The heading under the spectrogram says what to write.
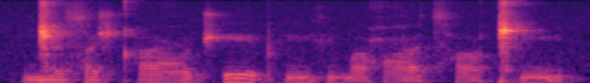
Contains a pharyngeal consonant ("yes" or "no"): yes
